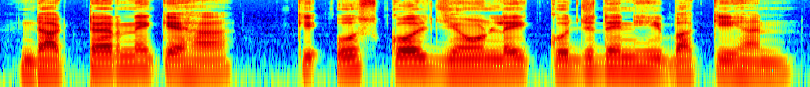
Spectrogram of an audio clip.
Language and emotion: Punjabi, sad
